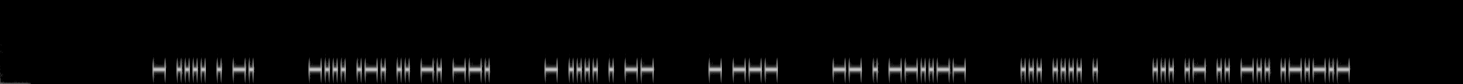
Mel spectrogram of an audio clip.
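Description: Morse code sent at 30 words per minute as a single steady beep keyed into dots and dashes, in seven word-groups with long gaps between them, starting about a second and a half in. It spells out the sentence "Then bring them to me, she said" a second time.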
